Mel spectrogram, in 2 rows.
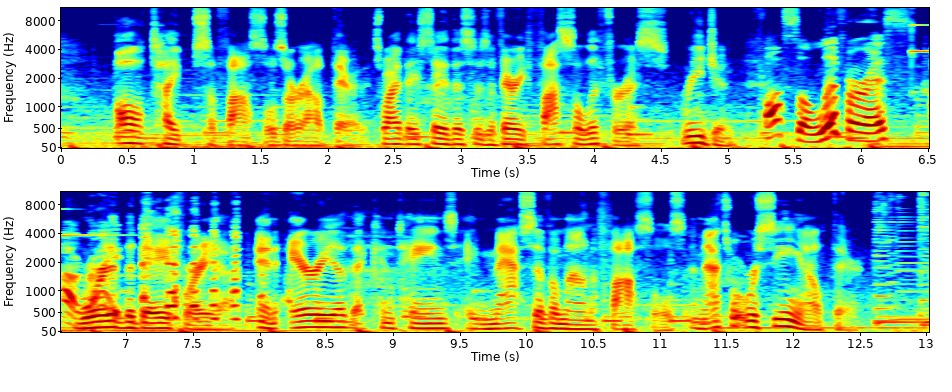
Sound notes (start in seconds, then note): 6.4 bell dings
